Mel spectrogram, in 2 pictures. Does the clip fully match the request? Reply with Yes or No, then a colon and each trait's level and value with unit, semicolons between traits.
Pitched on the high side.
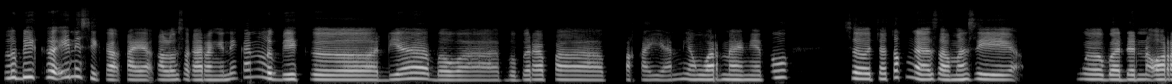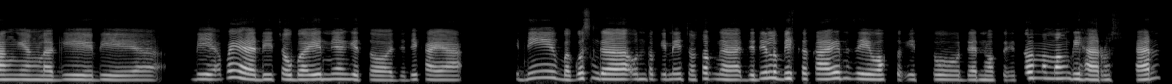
Yes: high, 225 Hz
